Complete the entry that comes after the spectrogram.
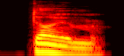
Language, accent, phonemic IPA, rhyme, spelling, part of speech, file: English, Australia, /dəʊm/, -əʊm, dome, noun / verb, En-au-dome.ogg
- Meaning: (noun) 1. A structural element resembling the hollow upper half of a sphere 2. Anything shaped like an upset bowl, often used as a cover 3. A person's head 4. head, oral sex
